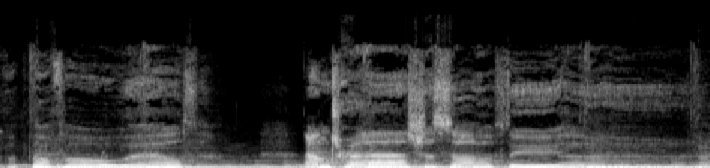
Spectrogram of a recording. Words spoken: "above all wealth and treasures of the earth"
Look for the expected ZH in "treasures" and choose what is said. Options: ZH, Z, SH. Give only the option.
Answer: SH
